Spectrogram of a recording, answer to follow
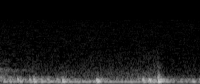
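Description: Steady low hum on an old audio lecture recording, with a few faint low thumps.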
